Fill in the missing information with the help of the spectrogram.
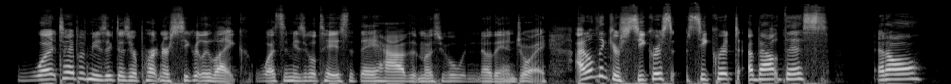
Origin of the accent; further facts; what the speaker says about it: Florida, United States; I grew up in Florida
